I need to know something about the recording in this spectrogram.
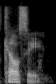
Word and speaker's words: Kelce: And I didn't want to, so the E is silent on Travis Kelce. But his brother says it's Kelsey.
